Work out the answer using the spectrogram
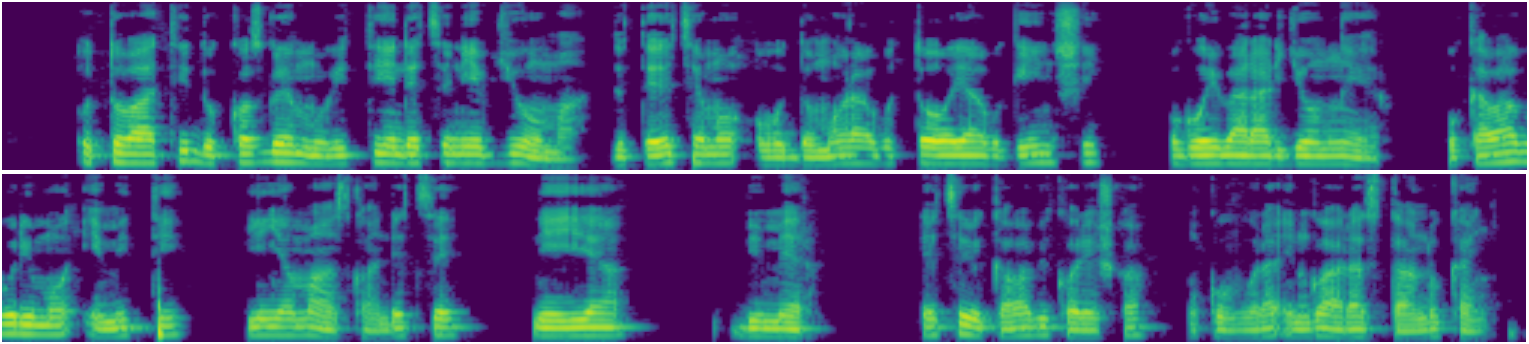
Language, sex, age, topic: Kinyarwanda, male, 25-35, agriculture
